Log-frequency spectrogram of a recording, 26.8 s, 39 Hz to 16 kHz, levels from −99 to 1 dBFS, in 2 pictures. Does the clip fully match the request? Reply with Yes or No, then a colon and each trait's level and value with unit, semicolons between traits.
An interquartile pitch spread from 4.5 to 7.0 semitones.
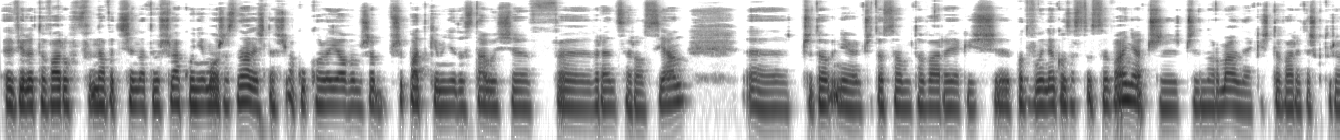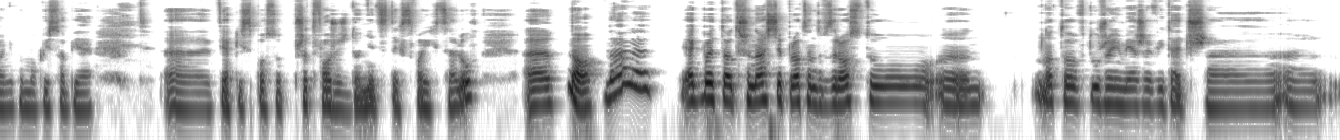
No: narrow, 2.6 semitones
